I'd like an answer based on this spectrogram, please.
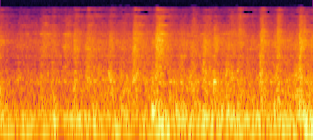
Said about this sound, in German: Hier ist deine Minute im Zug.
